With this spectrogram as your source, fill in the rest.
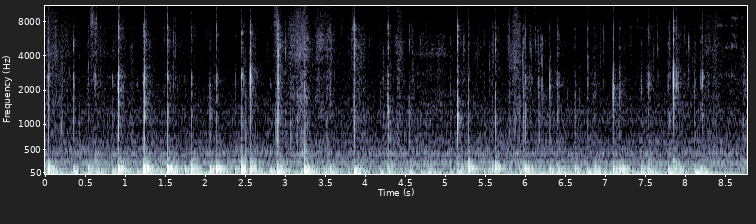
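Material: Soap.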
